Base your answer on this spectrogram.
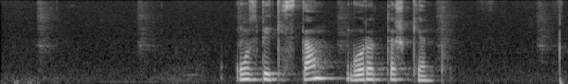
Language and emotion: Russian, neutral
